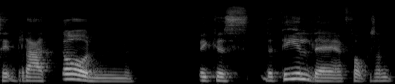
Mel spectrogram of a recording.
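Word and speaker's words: ratón: So the first one is on the last syllable, raton, not raton, raton, raton.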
